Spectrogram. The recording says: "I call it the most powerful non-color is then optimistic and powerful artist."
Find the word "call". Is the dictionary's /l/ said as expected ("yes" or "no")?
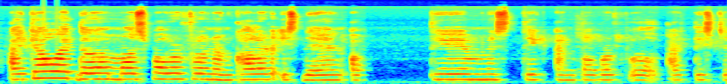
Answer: no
